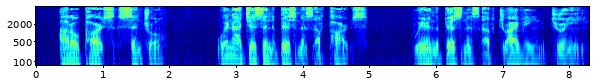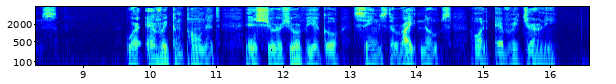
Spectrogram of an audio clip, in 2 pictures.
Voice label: Reliable Informative Authoritative, Auto Parts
